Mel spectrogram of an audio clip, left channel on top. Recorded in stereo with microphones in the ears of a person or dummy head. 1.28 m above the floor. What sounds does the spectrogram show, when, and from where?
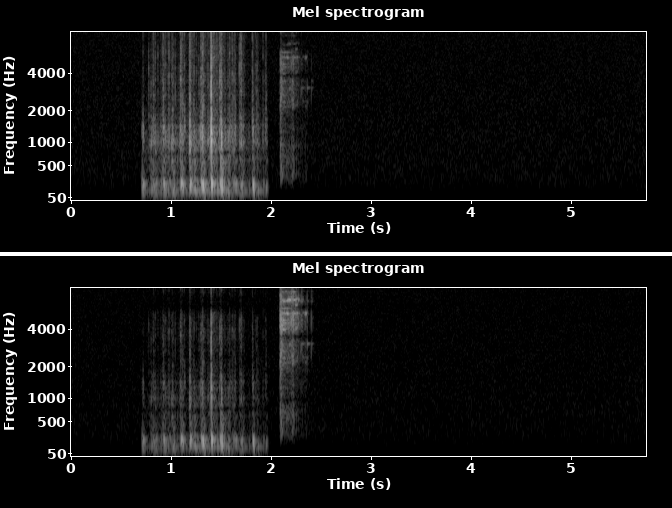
0.7 s typing on a keyboard: 35° left (ahead or behind)
2.1 s breaking glass: 40° right (ahead or behind)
